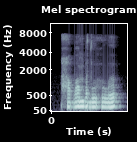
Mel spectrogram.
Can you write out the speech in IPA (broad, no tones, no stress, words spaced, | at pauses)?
hɑbɔ mbʌdwu huwʊ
